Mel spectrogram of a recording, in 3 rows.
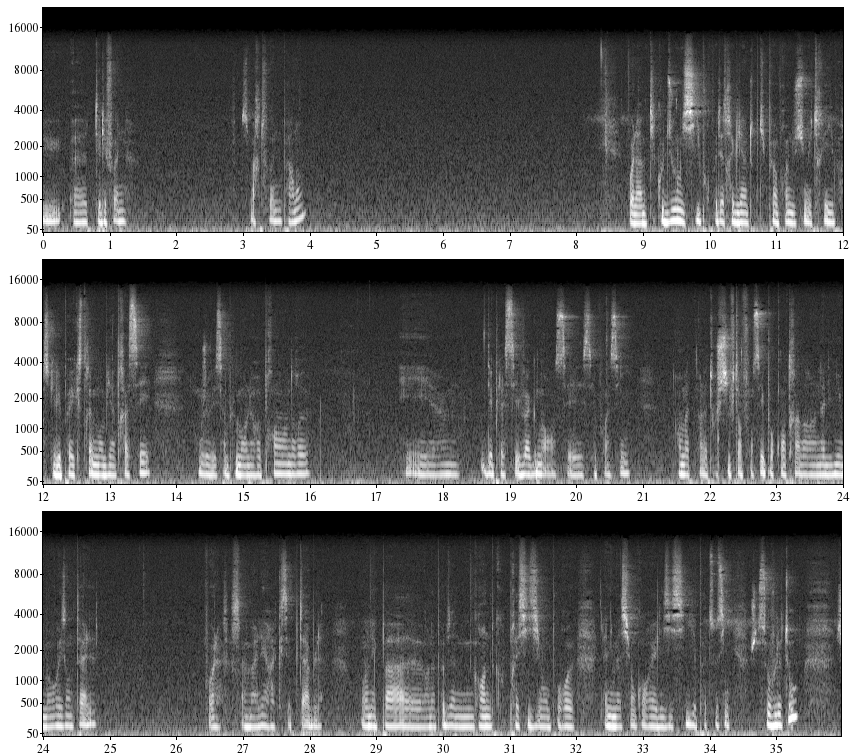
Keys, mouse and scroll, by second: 1.9-7.1 drag, 9.1-9.5 ctrl+scroll up 2, 10.1-10.5 ctrl+scroll up 2, 10.9-11.4 ctrl+scroll up 3, 14.2 click, 17.3-18.4 drag, 19.7-25.1 drag, 27.3-28.2 scroll down 2, 29.0 ctrl+scroll down 2, 30.0-30.5 ctrl+scroll up 4, 30.6 ctrl+scroll down 2, 31.3-31.9 ctrl+scroll up 5, 33.4 click, 35.5 ctrl+s.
